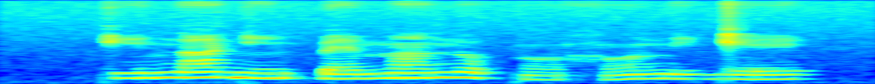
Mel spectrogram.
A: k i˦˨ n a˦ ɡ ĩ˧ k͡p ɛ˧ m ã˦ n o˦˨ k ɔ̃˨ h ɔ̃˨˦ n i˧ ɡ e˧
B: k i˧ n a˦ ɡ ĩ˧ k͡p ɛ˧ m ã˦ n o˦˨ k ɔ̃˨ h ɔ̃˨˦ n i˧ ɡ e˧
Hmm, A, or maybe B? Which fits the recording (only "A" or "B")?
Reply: B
